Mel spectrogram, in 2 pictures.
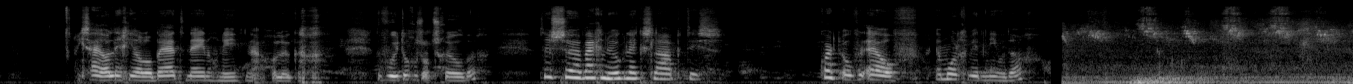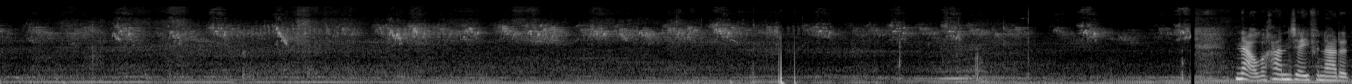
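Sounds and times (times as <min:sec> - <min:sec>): small birds chirping: 0:10.6 - 0:26.9.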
